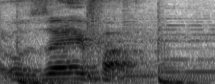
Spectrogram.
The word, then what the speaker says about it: حذیفہ: नाम है उज़ैफ़ा। उज़ैफ़ा नाम का स्पेलिंग है HUZAIFA।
